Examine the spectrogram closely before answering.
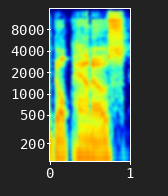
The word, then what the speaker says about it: Panos: His name is Bill Panos, which I figured out that is the proper name, how to pronounce his name, Bill Panos.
